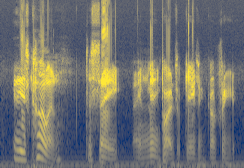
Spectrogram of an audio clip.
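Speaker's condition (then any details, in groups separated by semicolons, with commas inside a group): Cerebral palsy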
